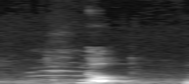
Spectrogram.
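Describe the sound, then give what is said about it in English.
A cat gives one short, drawn-out meow that swells and fades within half a second, clear against a faint background murmur. “A lot of distractions as I'm talking about lowering distractions.”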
